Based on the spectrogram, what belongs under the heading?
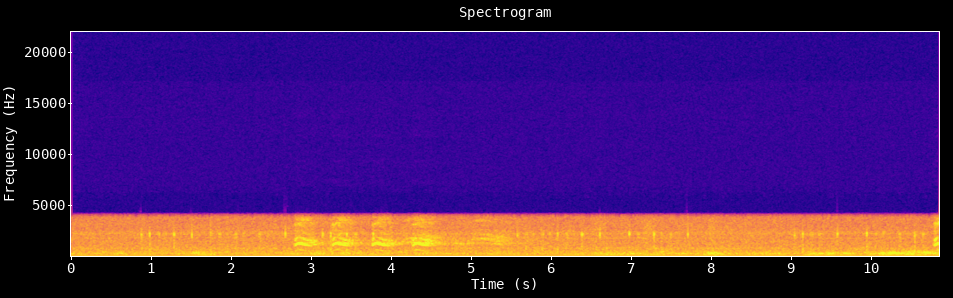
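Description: A Belted Kingfisher gives a short run of four harsh, grating notes about half a second apart, then one more at the end, over steady low rumble.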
